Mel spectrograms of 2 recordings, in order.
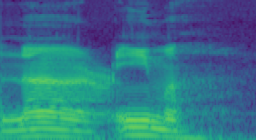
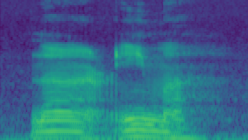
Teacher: Naimah ada tamarbutoh, bacanya naimah. Tamarbutoh berubah menjadi ha kalau di waqaf.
